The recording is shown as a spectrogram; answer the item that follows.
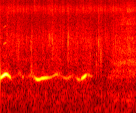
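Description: A man whistling while standing out in the rain, a thin, high tone that wavers and warbles through a few short phrases, fairly faint and heard on its own.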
